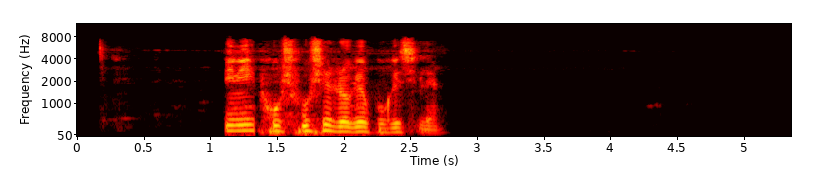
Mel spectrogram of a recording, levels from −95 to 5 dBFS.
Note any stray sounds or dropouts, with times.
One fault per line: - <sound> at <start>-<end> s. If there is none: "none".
none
